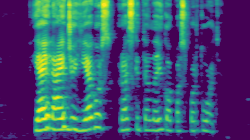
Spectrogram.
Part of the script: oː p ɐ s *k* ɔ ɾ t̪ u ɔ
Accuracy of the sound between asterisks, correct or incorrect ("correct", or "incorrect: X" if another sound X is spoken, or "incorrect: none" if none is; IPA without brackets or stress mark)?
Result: incorrect: p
